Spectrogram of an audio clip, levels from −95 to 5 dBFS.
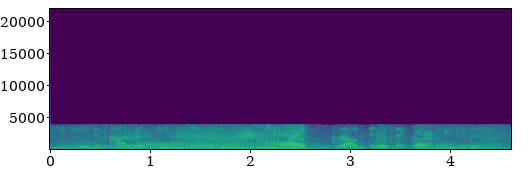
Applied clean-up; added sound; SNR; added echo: none; Motorcycle; -3 dB; none.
